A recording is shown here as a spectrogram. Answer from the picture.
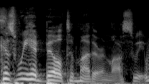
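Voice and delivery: usual speaking voice

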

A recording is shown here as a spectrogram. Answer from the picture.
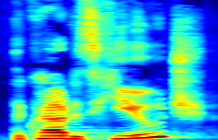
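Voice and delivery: "The crowd is huge?" echoed back with a rising, questioning end; mimicking Amber's disbelief. Host retelling the girlfriend's reply, mock incredulous echo. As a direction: echo his words back as a doubtful question. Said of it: "Amber goes".

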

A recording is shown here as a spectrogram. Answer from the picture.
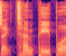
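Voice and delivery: ordinary talk

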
